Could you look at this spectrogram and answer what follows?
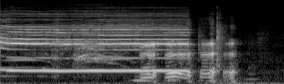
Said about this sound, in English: Can you just beep that? People don't even know his middle name.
